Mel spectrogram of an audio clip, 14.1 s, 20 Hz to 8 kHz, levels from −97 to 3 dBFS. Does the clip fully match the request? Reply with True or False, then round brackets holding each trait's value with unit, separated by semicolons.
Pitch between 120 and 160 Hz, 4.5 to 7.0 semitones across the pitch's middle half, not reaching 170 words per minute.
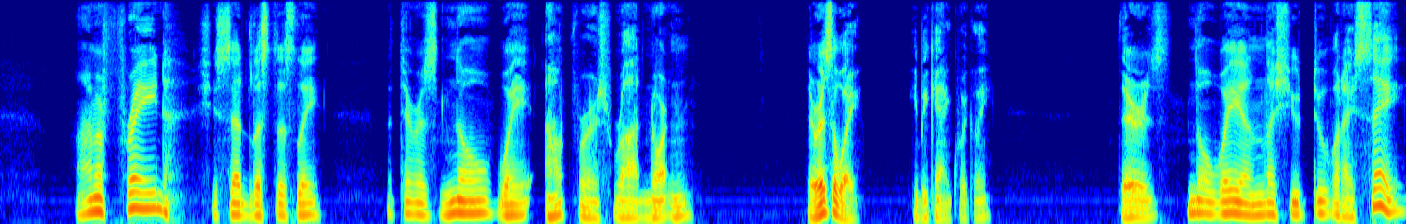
False (105 Hz; 5.1 semitones; 140 wpm)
